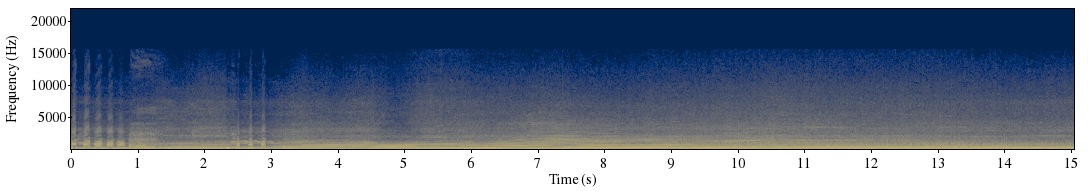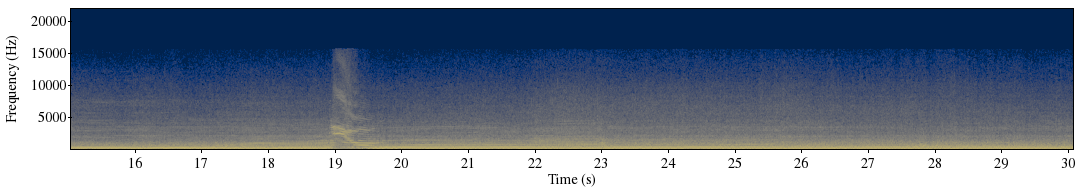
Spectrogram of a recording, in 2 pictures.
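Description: Straight-piped BMW S1000RR inline-four engine running hard at about 120 mph, with wind rushing past. The engine pitch climbs a few seconds in, then holds mostly steady, with a short dip and break about two-thirds through.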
